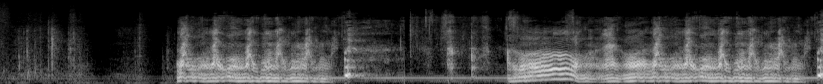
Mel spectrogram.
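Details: Domestic cat in a funny cat compilation giving loud, drawn-out harmonic yowls, a sustained wail from about two seconds, then a rising and falling wavering cry, with a faint human voice indoors.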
